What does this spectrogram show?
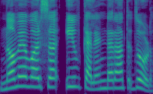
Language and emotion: Goan Konkani, neutral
